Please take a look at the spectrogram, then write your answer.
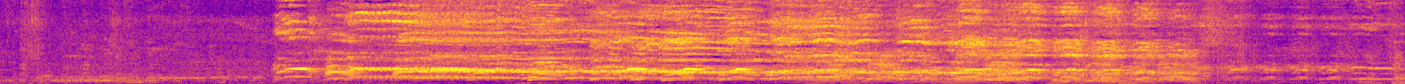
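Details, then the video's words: Balenggek chickens competing in the landiak class of a Sunday crowing contest at Ampang Kualo, Solok; a loud, sustained crow with stacked wavering harmonics, overlapping rooster calls and faint crowd murmur beneath. "Kontes Ayam kukuak balenggek kls landiak"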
